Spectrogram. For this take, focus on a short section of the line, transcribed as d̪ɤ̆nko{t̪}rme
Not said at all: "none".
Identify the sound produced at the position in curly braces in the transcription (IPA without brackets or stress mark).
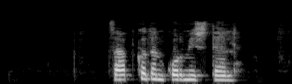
none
